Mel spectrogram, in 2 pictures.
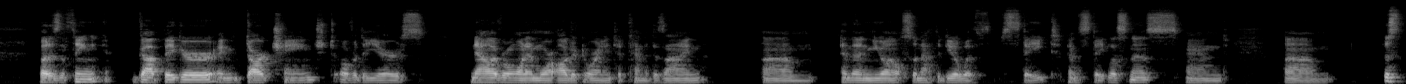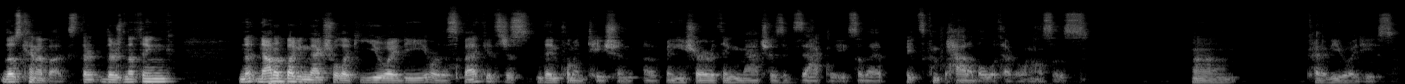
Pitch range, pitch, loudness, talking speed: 90-110 Hz, 100 Hz, -27 LUFS, 160 wpm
